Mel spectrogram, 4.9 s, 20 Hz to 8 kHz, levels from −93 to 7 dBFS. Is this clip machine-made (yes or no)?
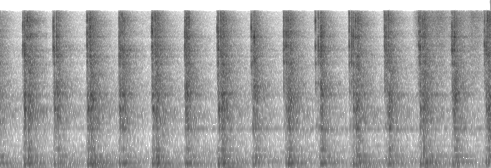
yes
